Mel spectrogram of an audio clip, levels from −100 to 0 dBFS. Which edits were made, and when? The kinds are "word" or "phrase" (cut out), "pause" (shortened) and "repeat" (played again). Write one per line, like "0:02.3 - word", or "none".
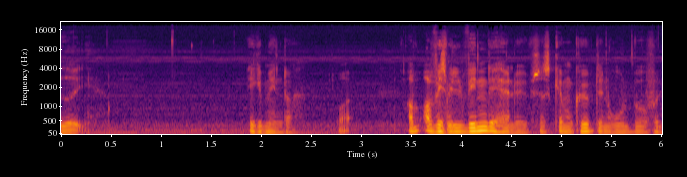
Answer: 0:03.9 - word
